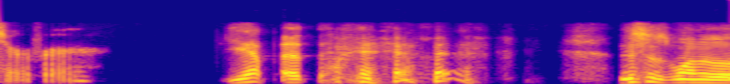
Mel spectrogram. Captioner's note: laughing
